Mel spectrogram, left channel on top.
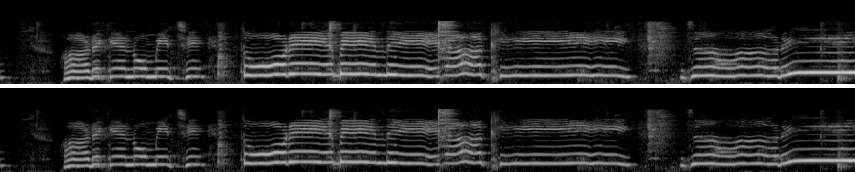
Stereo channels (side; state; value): right; quieter; 3.3 dB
